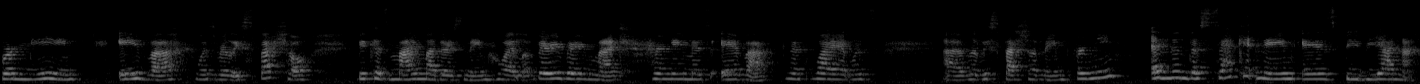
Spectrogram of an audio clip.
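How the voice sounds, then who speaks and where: With a Spanish accent, a woman speaks at a high pitch amid audible room echo and noticeable background noise. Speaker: vlogger. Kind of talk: casual vlog talk. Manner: animated.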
